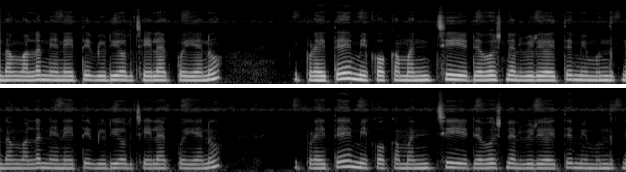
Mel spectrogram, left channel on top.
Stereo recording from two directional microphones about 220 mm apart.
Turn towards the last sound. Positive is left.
turn(degrees=25)  # may be behind; listen again after turning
